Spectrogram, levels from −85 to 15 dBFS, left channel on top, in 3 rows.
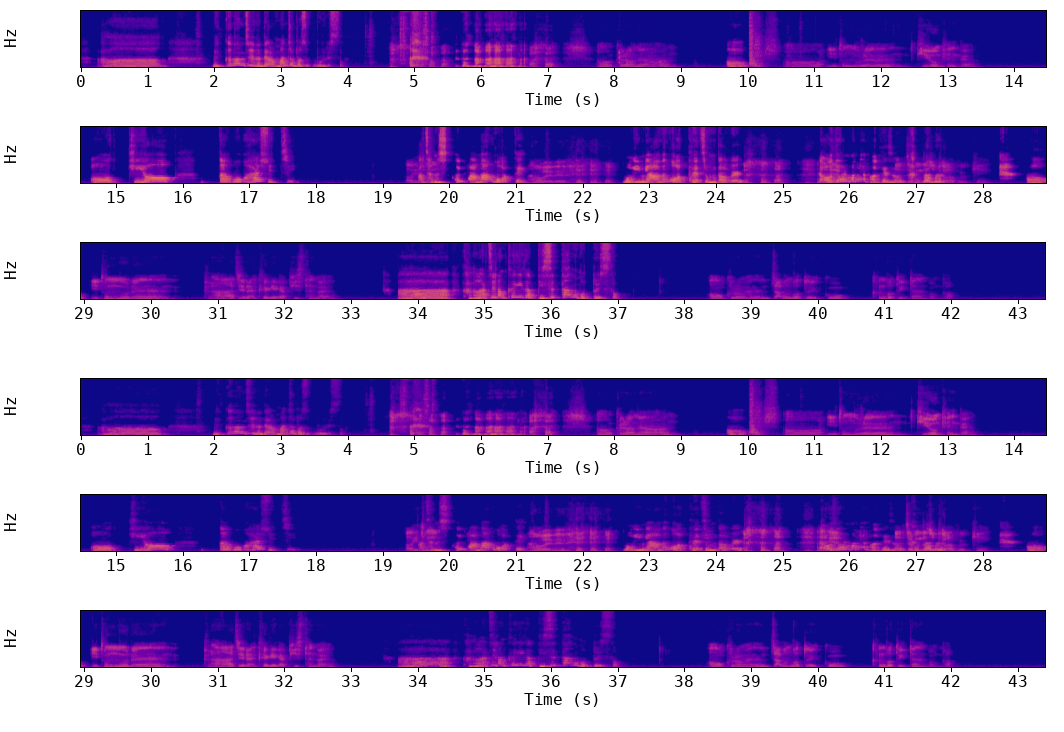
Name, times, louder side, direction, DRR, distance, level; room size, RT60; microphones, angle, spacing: voice 1, 0.0-3.8 4.9-5.2 5.7-6.7 9.7-10.0 14.6-16.2 16.6-17.8 19.5-21.2 22.6-24.4 25.5-27.4 28.3-29.0 33.5-37.0, left 7 dB, 60° left, 0.4 m, -31 dB
sound 1, 1.4-6.7 7.0-8.6 9.0-11.1 11.4-14.2, left 3 dB, 45° left, 1.0 m, -53 dB
voice 2, 4.6-5.5 6.5-9.0 10.2-13.4 19.3-19.9 20.3-20.4 21.2-22.5 23.8-23.9 24.4-25.9 26.1-26.3 26.7-28.3 29.1-30.4 30.8-32.8 38.3-40.4 40.8-42.0, right 3 dB, 35° right, 0.8 m, -44 dB
4.0 x 2.6 x 3.0 m
head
